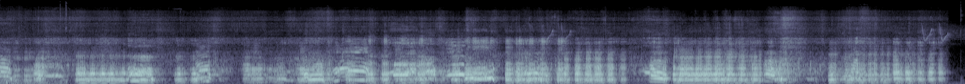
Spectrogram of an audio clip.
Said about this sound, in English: In the distance, wallowing in the mudflats, incredibly loud came the growling, roaring, squeaking, wheezing, grunting sounds and deep-throated basso laugh of the hippos.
